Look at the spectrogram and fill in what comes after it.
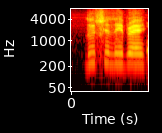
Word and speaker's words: Lucha Libre: Lucha Libre.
